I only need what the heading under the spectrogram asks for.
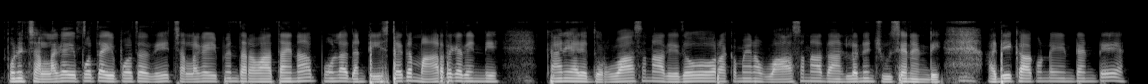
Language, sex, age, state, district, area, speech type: Telugu, male, 45-60, Andhra Pradesh, Kakinada, rural, spontaneous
